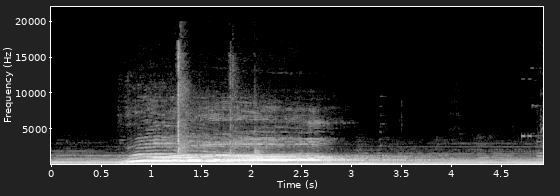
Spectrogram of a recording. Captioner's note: excited yelling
